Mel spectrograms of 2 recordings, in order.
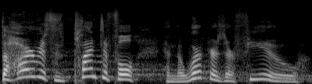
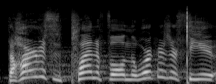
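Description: First: High-pitched reading, PLENTIFUL punched, then a slight break; emphatic demo reading. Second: Loud, high, run-together reading; different-tone demo reading. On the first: Pastor shows the crowd different tones, emphatic. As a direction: lift "plentiful" high and let "few" fall. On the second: Pastor demonstrates another tone to the crowd, loudly emphatic. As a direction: push it out louder and higher in one go. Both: Shown as a demonstration. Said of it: "different words with different tones and expressions".

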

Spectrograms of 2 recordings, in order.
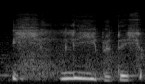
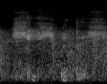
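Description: First: Soft, higher-pitched confession; hushed but voiced declaration of love; shy love declaration. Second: Hushed, breath-only prompting; very soft whispered love words; conspiratorial whisper. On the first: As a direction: confess it gently and tenderly. Doris shyly declares love. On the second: Acted. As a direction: whisper it like a secret temptation. Eros prompts the girl secretly.

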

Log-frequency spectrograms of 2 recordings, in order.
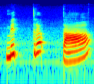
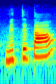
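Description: First: मित्रता drawn out very slowly, each syllable apart, त्र clear; teacher sounding out मित्रता syllable by syllable; slow syllable demo. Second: Said in the usual way. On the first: Shown as a demonstration. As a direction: spell मित्रता out slowly for the class. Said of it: "मिलके बनता है त्रा". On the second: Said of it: "quick recap of words".

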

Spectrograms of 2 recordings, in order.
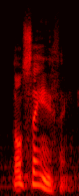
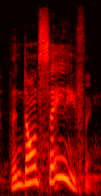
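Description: First: Softer, "dont" leaned on with a falling close; hushed repeat. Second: "say" stressed, high and falling; preacher's firm command, "say" hit hard; firm warning. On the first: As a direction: drop to a near hush on "dont". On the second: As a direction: lay down the rule on "say". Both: Shown as a demonstration.

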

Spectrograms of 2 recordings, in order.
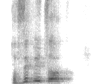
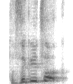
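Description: First: Said in the usual way. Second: High, louder snap of stop yelling; raised stop yelling. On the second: Retold or imitated. Therapist voicing a partner's plea, raised and high. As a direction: call it out sharply, up high. Telling an angry spouse to stop.

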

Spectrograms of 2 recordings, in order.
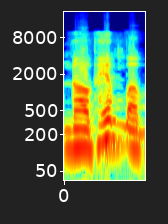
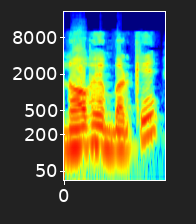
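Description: First: নভেম্বর as "no-vem-ba", r dropped; silent final R. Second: Said in the usual way. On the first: Shown as a demonstration. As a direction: end নভেম্বর on "ba", without r. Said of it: "রটা উজ্জ্ব থাকবে". (নভেম্বর-কে "নভেম্বা" উচ্চারণ) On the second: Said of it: "নভেম্বর বলবো".

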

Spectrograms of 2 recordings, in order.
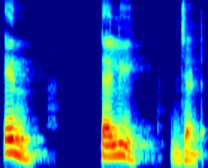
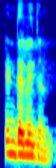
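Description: First: "intelligent" slowly as इन, tele, gent; syllable by syllable. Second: "intelligent" fast, as one word; said quickly. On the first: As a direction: clear pauses inside "intelligent", part by part. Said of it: "कैसे बोलोगे". ("Intelligent" को धीरे, टुकड़ों में रुक कर) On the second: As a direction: run "intelligent" together without a break. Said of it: "तेज से ही बोलोगे". ("इंटेलिजेंट" तेज़ी से, एक साथ) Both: Shown as a demonstration.

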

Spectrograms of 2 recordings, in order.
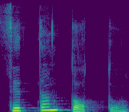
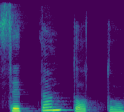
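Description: Both takes have the same delivery.

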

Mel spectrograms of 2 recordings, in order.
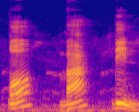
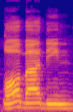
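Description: First: ক, বা, দিন each alone with a pause; syllable by syllable. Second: ক বা দিন louder, run together as one word; joined together. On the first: Teacher repeats each syllable several times, spaced apart. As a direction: spell out ক বা দিন piece by piece. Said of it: "কয়েকবার উচ্চারণ যখন আমার হয়ে গেল". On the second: Teacher shows pronouncing the word all together, joined up. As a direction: read ক বা দিন firmly without gaps. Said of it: "একসাথে ভালোভাবে উচ্চারণ করব". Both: Shown as a demonstration.

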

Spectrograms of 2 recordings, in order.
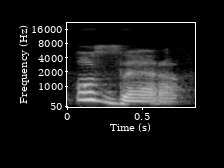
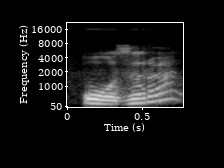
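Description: First: Озера with a long, stressed -зе-; stress on second syllable. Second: Озера with a loud, long first О; stress on first syllable. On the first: Teacher comparing two forms, second-syllable stress on озера. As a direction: hit the middle syllable of озера. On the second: Teacher comparing two forms, first-syllable stress on озера. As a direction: punch the opening vowel of озера. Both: Shown as a demonstration. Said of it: "Наголос може змінювати значення".

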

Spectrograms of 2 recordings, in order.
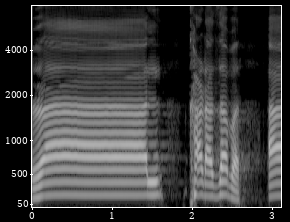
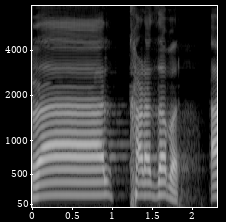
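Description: First: Very slow রাল, then আল held long; three-alif stretch. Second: Long level vowels in রাল and আল; three-alif stretch. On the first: Teacher repeats for students who must stretch, long held aa in আল. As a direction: stretch the aa of আল evenly on one note. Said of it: "আবার বলি এটা". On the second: Teacher drills madd for students, long held aa in আল. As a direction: hold the aa of আল very long on one note. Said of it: "টানতে হবে না?". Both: Shown as a demonstration.

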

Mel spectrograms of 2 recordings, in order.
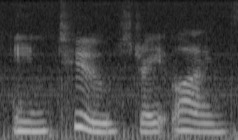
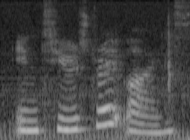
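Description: Both takes have the same delivery.

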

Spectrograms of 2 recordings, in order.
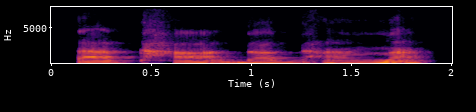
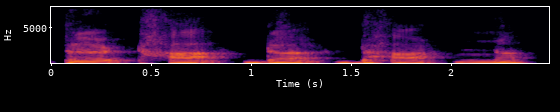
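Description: First: "ta, ta, da, da, na" with the tongue touching the teeth; tongue on the teeth as in Spanish; dental consonants. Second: "ta, ta, da, da, na" with the tongue curled back to the palate; slow demo, tongue against the roof of the mouth; retroflex consonants. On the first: Teacher demonstrating dental consonants for contrast, tongue on teeth. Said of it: "se hacen en el diente". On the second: Teacher demonstrating cerebral consonants to the class, tongue on the palate. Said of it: "con la lengua en el paladar". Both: Shown as a demonstration.

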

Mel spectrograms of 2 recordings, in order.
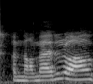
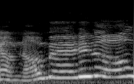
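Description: First: Said in the usual way. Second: Pitched way up, loud and rising; sing-song fake-innocent not mad at all; squeaky over-bright insistence; high mock denial. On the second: Repeated denial, raised and rising.

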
